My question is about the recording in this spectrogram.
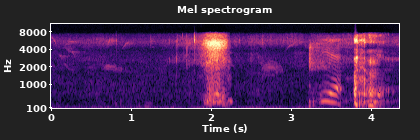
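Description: A person's voice: a short, sharp breathy burst about two seconds in, then brief vocal sounds that glide up and down near the end, over a quiet background.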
